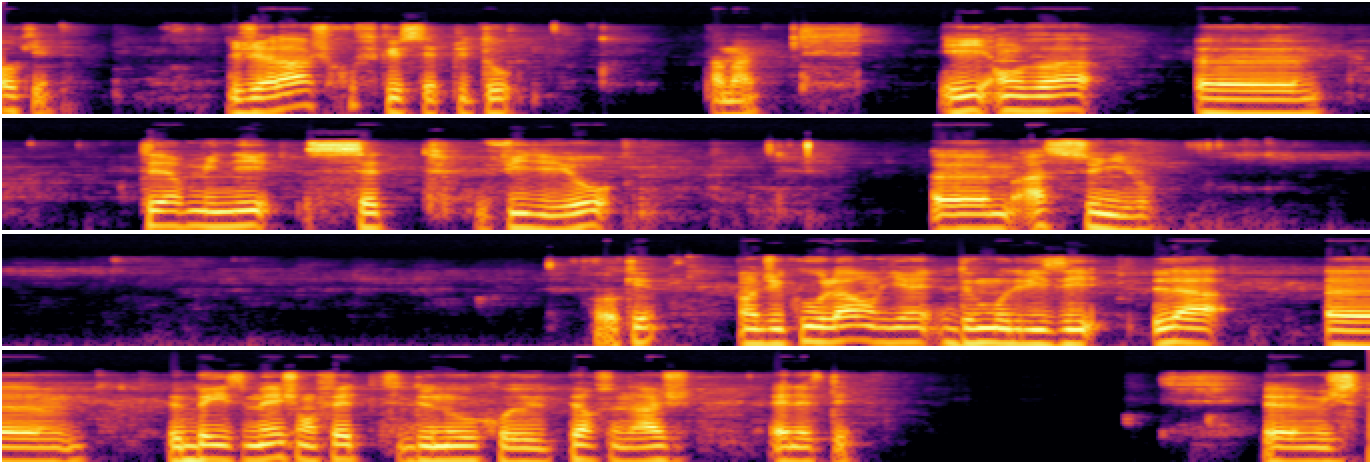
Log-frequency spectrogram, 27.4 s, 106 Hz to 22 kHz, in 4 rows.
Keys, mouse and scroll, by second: 0.3 KP_1, 0.9 Tab, 1.3-1.6 scroll up 1, 1.6 Tab, 2.0-2.4 scroll up 1, 2.4 Tab, 2.8 Tab, 4.2 click, 4.9 Tab, 5.2 a, 5.5-7.0 scroll down 6, 7.0-7.4 scroll down 2, 8.2-9.9 middle drag, 9.9 KP_1, 11.9-14.8 drag, 14.8-16.1 scroll up 3, 16.1-16.6 scroll down 1, 16.6-17.1 scroll up 1, 17.1 right click, 17.5 Tab, 19.0 a, 19.2 a, 19.8-21.2 drag, 21.2 Tab, 21.7 a, 22.0-22.8 scroll down 1, 22.8-24.2 scroll up 4, 24.2-25.2 scroll up 1, 25.2-26.1 scroll up 4, 26.1-27.3 scroll down 4.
